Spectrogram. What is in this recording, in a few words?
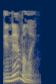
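"enamelling", British English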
